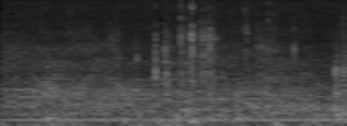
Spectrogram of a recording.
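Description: Quiet room tone in the darts hall: a steady low hum with a few faint, light clicks about a second in.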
